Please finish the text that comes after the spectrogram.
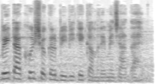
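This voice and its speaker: A woman narrating a scripted cartoon story in a dramatic, expressive way. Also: on the low side, a little fast, faint music behind.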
